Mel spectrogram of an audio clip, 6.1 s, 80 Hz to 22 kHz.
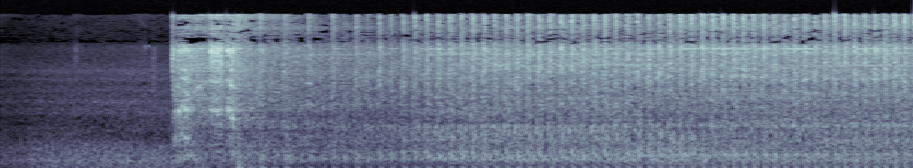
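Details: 1985 Honda Big Red 250ES starting: the starter cranks briefly, then it catches at once and settles into an even, crisp putter of about three beats a second. A healthy start.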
